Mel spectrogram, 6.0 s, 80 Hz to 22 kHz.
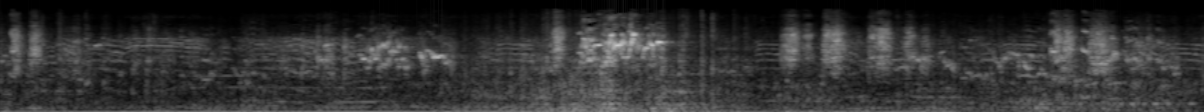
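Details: Budgerigars breeding in a colony, recorded October 29, 2023: dense overlapping chirps, squawks and warbled chatter from many birds, with brief flutter-like bursts around the middle and a steady low electrical hum for most of the stretch.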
